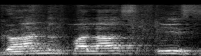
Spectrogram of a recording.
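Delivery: slow, spaced-out dictation of गन plus इस. Shown as a demonstration. Teacher to pupils writing it down, slow dictation. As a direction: spell out गन plus इस slowly so pupils can write. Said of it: "चलो, दूसरा example लिखना".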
